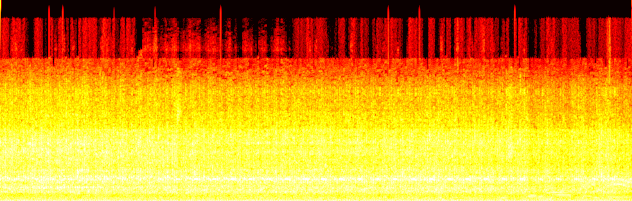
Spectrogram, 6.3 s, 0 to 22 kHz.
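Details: 2001 LB7 Duramax GMC Sierra crew cab dually, already warmed up, after a larger transmission oil cooler was installed: a deep, even diesel rumble at steady idle with no knocks, misses or stumbles. It is running healthy.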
